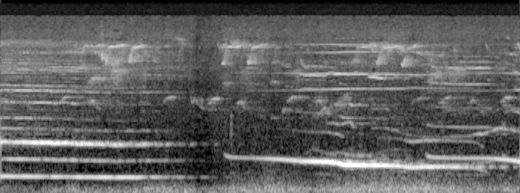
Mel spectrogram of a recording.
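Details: Dog howling: a long steady tone for nearly three seconds breaks off, then a new drawn-out howl starts higher and slides slowly downward, over a low rumbling background.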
